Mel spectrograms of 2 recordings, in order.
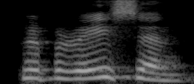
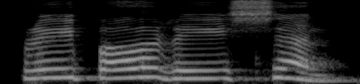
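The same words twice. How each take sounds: First: Said in the usual way. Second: "preparation" slowly split into four beats; syllable by syllable. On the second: Shown as a demonstration. Teacher counting syllables for students, "preparation" slowly broken up. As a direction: sound out "preparation" one syllable at a time, slowly. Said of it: "So how many".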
